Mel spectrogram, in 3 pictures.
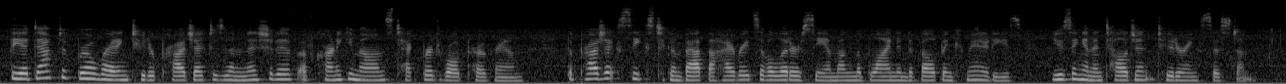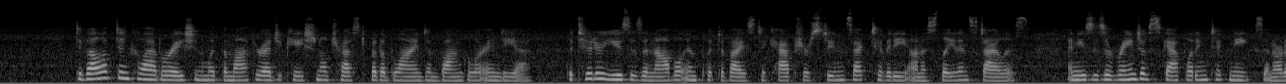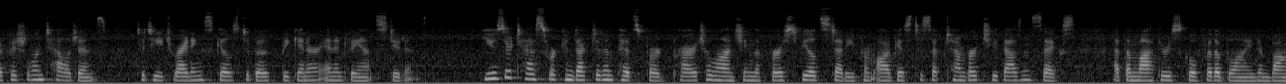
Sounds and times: Speech: 0.1s - 12.6s, 13.6s - 30.0s, 30.6s - 38.5s.

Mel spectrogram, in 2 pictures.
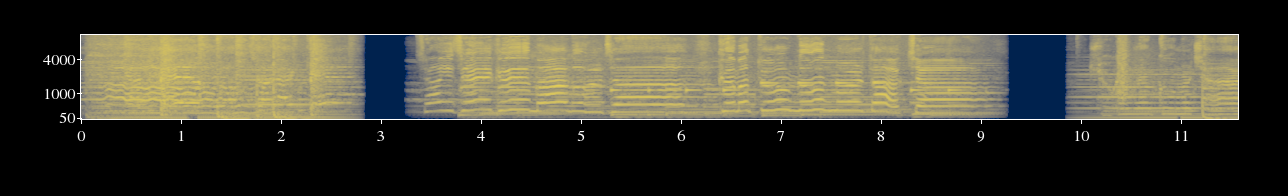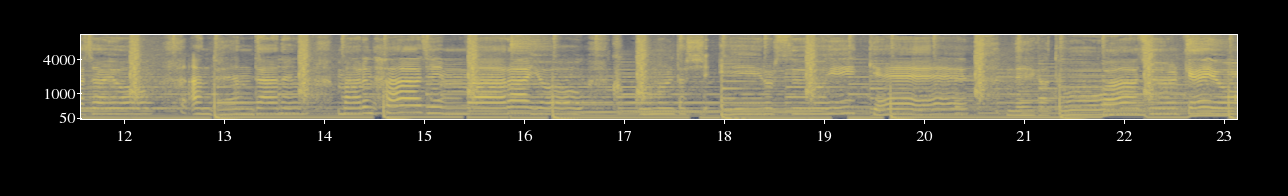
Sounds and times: Male singing: 0.0s - 9.3s, 10.0s - 23.1s
Music: 0.0s - 9.3s, 9.9s - 23.1s.

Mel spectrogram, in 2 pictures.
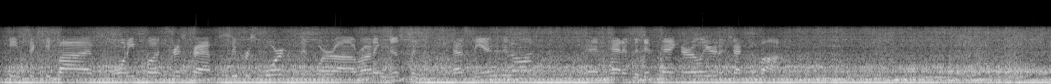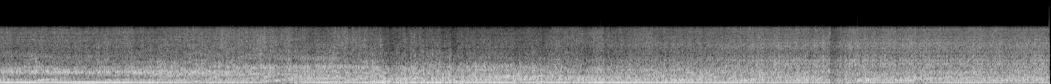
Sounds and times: Idling: 0.0s - 21.0s
Medium engine (mid frequency): 0.0s - 21.0s
Vehicle: 0.0s - 21.0s.

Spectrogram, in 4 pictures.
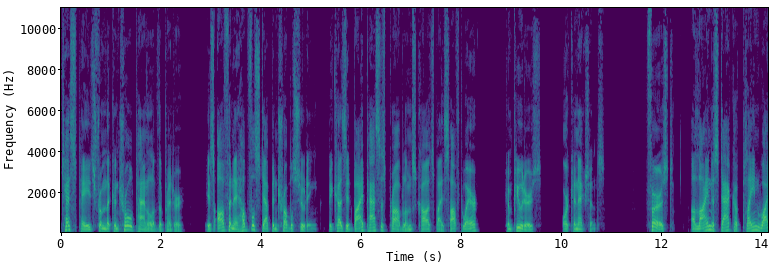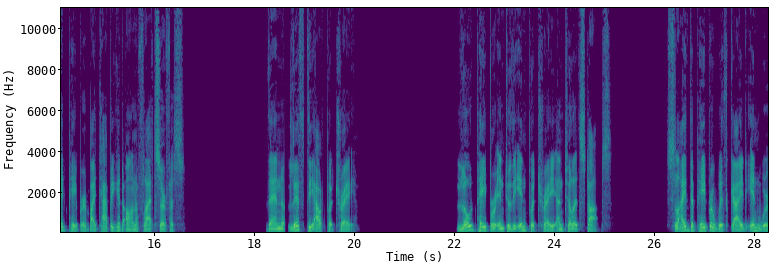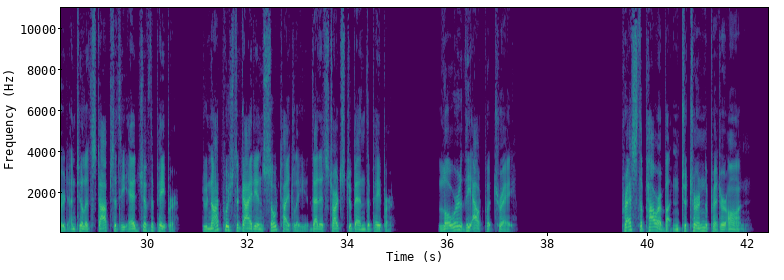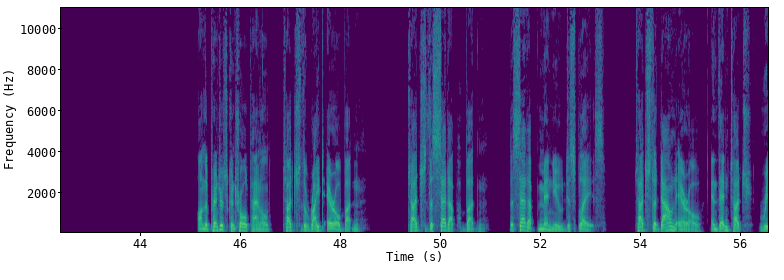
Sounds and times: Speech: 0.0s - 10.9s, 11.7s - 16.6s, 18.3s - 20.1s, 22.1s - 25.2s, 26.3s - 35.0s, 35.8s - 37.4s, 39.5s - 42.1s, 45.2s - 48.5s, 49.4s - 53.3s, 53.9s - 56.5s.

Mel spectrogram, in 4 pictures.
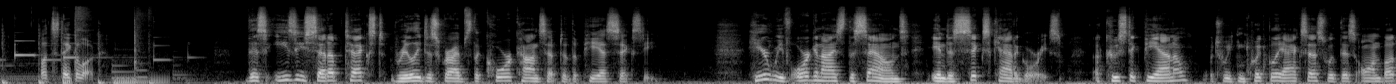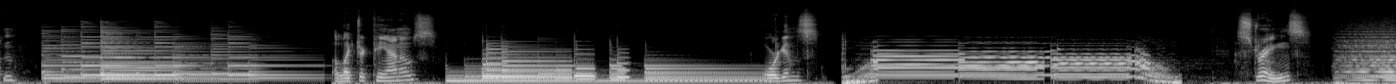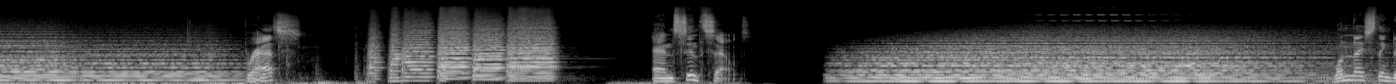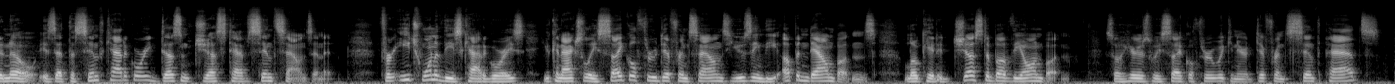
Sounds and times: Music: 0.0s - 2.2s, 14.4s - 17.3s, 18.4s - 21.6s, 22.4s - 25.8s, 27.3s - 30.4s, 31.6s - 33.9s, 36.2s - 42.2s
Speech: 0.4s - 1.0s, 2.5s - 6.6s, 7.5s - 14.2s, 17.3s - 18.4s, 21.6s - 22.2s, 26.3s - 27.1s, 30.4s - 31.0s, 34.4s - 35.5s, 41.2s - 55.8s.

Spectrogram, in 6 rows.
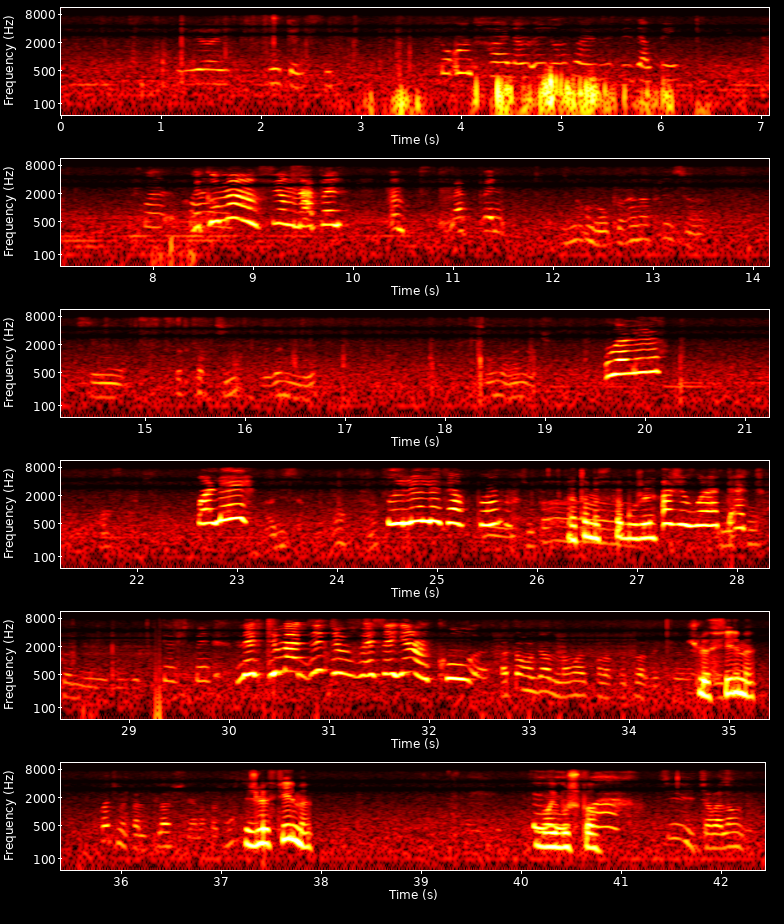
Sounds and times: Outside, rural or natural: 0.0s - 42.4s.

